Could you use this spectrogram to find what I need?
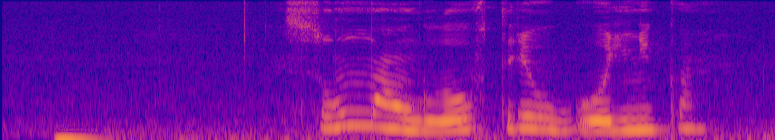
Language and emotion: Russian, neutral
